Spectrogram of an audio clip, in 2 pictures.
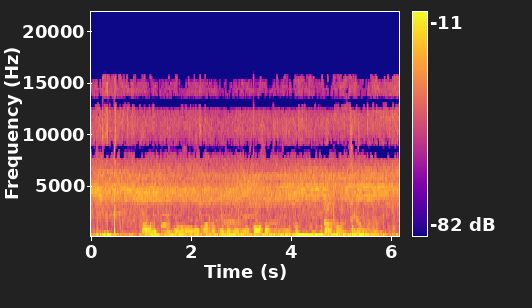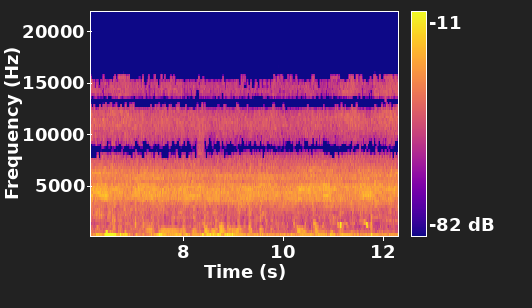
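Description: Puppies whine and yip softly close by.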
